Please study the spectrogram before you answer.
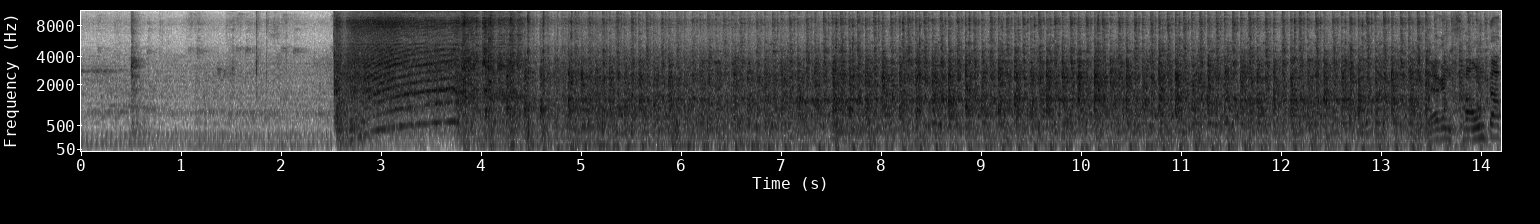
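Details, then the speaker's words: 20 hp direct-injection diesel engine after valve tappet clearance and nozzle adjustment: cranks, catches at once and settles into an even, steady chug about three beats a second; earlier drum-like knock and misfire gone. "দেখুন আগে যে একটা ঢোলের বাড়ি দেয়ার মত একটা শব্দ আসছিল সেই জিনিসটা আর নেই খুব সুন্দর জায়গায় চলে এসেছে"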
